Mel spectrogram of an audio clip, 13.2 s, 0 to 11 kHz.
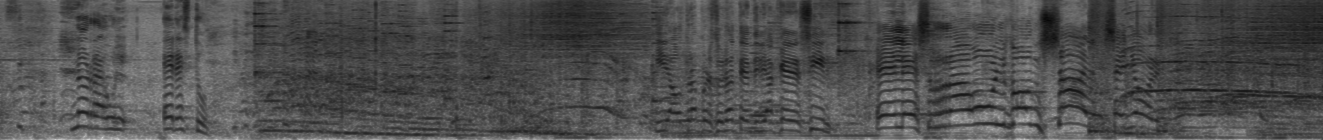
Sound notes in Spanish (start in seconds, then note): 2.3 Risas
